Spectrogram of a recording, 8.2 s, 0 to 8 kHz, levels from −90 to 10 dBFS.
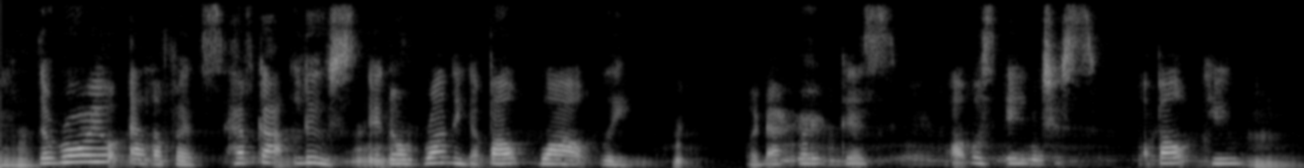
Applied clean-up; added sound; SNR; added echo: neural mask model DeepFilterNet 3.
